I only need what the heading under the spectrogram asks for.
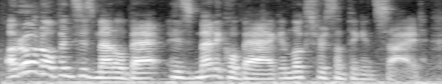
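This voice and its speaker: A fairly high male voice reads scene headings and action lines as scripted narration. There is faint noise in the background of the table read. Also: animated, fast talker. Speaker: stage directions reader.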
